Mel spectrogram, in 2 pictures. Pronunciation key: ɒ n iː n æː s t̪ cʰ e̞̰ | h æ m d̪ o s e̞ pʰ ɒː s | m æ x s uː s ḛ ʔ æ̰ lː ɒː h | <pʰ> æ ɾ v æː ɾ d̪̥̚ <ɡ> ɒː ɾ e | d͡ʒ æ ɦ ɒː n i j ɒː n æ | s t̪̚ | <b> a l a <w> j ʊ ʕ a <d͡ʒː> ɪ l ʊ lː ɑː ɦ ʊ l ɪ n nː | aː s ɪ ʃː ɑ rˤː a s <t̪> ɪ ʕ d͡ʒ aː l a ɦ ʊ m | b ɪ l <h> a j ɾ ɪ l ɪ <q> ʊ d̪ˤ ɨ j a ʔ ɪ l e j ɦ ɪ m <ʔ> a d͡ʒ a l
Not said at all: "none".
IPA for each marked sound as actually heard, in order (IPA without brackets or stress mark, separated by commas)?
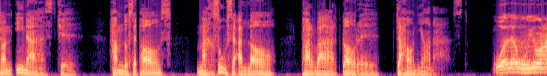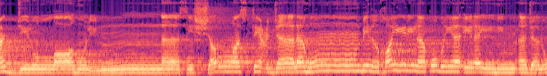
pʰ, ɡ, w, w, d͡ʒː, t̪, x, q, ʔ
